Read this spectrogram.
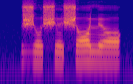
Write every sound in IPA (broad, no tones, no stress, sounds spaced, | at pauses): ʒ o ʃ ø ʃ ɔ lʲ ɔ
